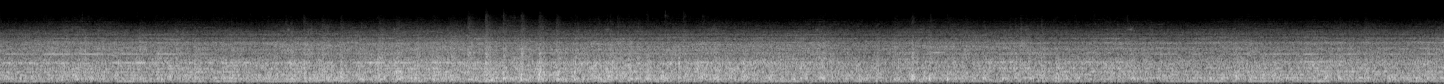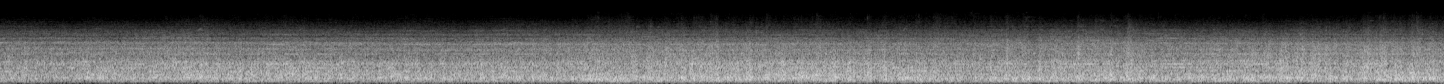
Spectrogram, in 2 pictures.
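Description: Coal train's hopper cars rolling past at steady speed: continuous rumble and clickety-clack of wheels over the rail joints, with a few steady whining tones on top, growing a little louder in the second half.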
